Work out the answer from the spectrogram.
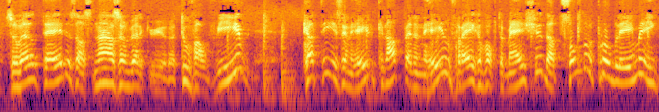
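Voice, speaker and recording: A Flemish police commissioner in a TV crime drama. His fairly high, very animated voice is bossy and teasing, like a schoolmaster running a class. There is faint noise on the recording. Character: bossy, sardonic male police commissioner leading a briefing.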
